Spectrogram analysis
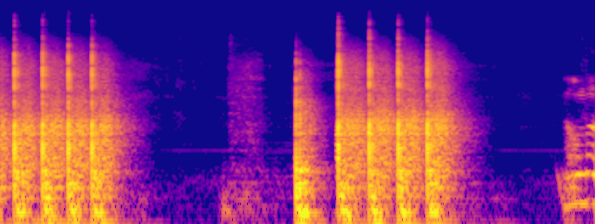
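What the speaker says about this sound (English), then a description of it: "a trick with just a block of wood and a hammer" Hammer blows on a wooden block, a burst of three sharp thuds, a single knock, then a rapid run of five or six strikes, all close, loud and dry, separated by brief silences.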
